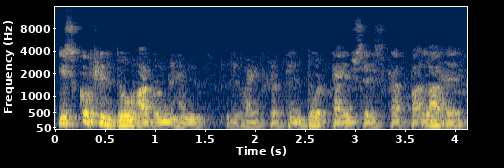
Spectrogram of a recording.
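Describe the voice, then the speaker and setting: A man's voice: lowish voice, normal speed, darkish tone, slight background noise. A middle-aged man teaching a chemistry class, chatty, repeating each term and calling his students sir. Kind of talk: classroom lecture. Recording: echoey room, voice from a distance.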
